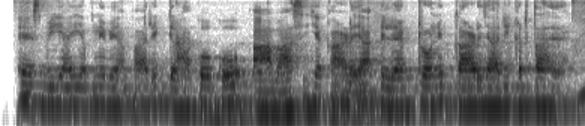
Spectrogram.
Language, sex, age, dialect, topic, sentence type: Hindi, male, 18-24, Kanauji Braj Bhasha, banking, statement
